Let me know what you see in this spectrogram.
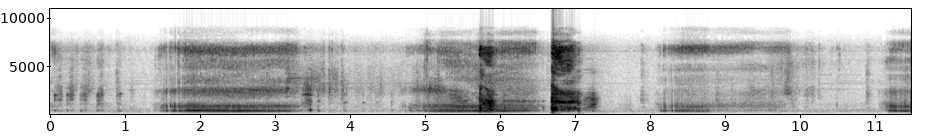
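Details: The uploader's mother snoring, likened to a tractor: loud, harsh, rattling snores with each breath, coarse and rumbling like an engine, with brief pauses between them.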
